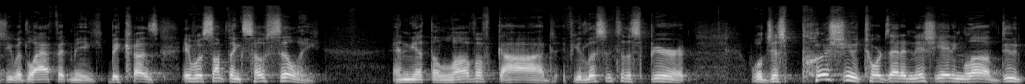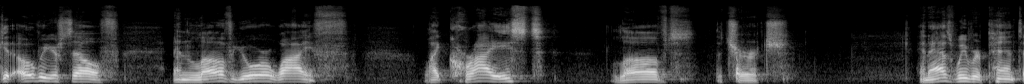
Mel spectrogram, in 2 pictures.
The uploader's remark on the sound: wraps up the Love and Marriage conference at Covenant Church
